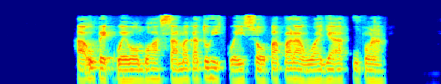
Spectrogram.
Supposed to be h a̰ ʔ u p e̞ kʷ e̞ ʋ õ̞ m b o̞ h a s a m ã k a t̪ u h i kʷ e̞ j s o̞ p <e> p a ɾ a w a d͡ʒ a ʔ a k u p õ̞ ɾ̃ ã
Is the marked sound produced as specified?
no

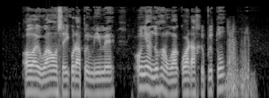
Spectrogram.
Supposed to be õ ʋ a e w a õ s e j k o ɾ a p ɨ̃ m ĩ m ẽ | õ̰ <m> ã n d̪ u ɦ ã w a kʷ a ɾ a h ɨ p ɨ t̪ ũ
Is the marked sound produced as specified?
no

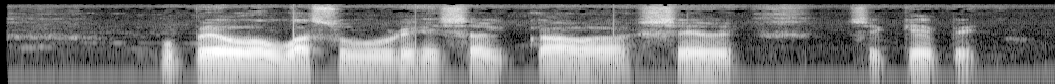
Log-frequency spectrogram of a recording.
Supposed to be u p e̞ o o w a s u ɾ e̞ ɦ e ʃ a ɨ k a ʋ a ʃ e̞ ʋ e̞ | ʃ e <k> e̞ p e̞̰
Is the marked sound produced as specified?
yes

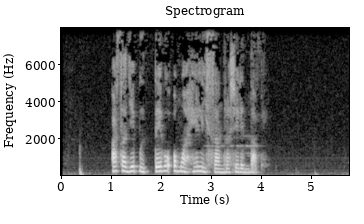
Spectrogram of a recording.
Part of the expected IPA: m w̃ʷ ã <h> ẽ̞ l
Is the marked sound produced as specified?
yes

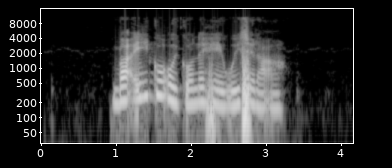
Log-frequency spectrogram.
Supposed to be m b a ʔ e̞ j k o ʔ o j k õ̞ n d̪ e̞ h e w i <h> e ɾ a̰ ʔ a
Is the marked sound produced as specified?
no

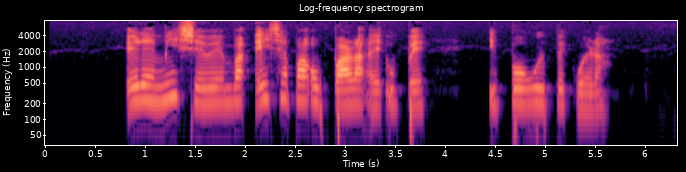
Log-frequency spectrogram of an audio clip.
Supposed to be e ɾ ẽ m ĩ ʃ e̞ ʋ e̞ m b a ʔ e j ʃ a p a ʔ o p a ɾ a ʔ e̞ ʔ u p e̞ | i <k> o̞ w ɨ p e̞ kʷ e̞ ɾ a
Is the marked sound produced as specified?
no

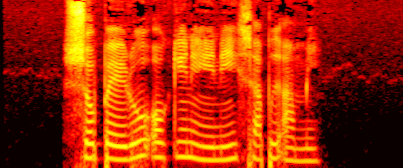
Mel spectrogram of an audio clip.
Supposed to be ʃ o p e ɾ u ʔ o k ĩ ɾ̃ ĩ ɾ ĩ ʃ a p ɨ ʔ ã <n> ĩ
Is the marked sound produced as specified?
no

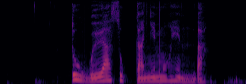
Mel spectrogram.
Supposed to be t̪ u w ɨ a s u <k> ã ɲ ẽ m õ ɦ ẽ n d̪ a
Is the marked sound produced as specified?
yes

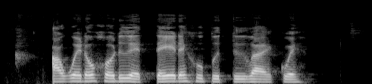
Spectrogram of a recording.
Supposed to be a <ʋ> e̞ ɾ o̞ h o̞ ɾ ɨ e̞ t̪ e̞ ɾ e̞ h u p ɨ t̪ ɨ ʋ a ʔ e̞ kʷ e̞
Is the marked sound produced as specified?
no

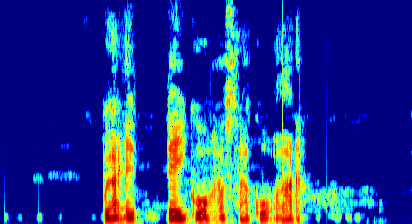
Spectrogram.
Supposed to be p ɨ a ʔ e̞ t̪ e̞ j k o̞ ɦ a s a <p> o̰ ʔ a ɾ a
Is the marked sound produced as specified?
no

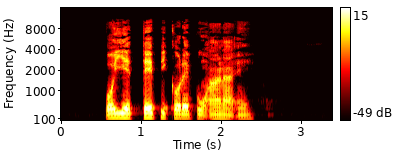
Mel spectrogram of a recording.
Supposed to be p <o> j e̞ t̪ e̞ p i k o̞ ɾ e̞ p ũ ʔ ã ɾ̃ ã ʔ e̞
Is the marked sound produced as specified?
yes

